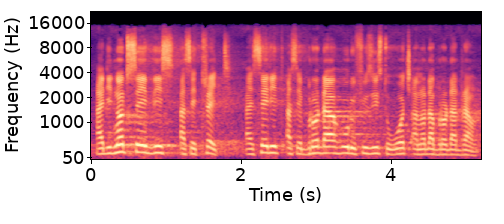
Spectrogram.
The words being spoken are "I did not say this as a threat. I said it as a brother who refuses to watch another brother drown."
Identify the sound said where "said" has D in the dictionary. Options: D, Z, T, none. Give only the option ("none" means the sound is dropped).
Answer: D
